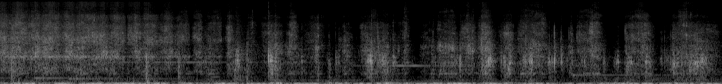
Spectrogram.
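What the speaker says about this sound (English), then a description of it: "50 grit sandpaper," Coarse 50 grit sandpaper rubs over a lightweight concrete bonsai slab in steady, continuous scraping strokes at close range, with no talking.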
